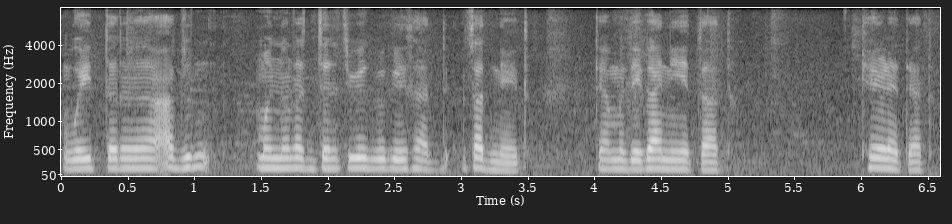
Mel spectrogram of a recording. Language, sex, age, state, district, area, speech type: Marathi, male, 18-30, Maharashtra, Satara, urban, spontaneous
